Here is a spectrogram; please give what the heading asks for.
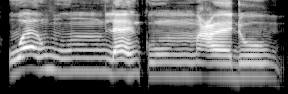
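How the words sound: The pitch falls at the end. It is said as a statement. The speaker calls it wrong. "Dia tak boleh menurun"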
